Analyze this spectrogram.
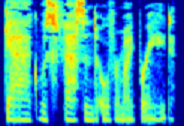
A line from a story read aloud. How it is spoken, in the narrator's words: said softly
